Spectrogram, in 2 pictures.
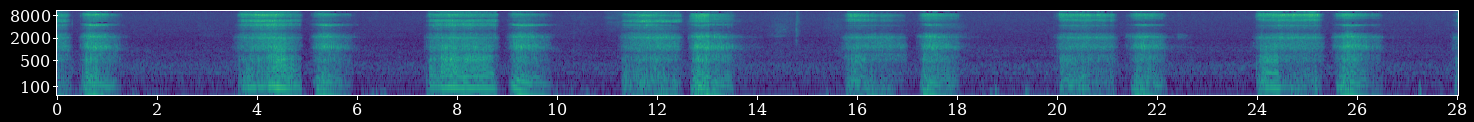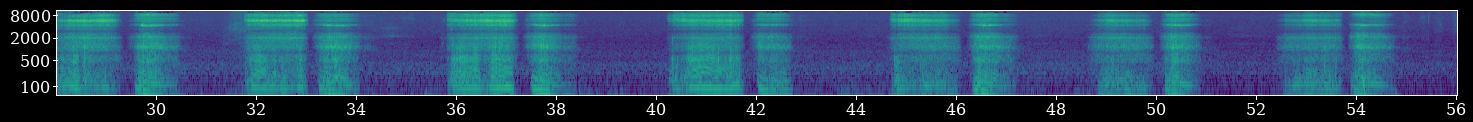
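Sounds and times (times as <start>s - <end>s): loud snoring: 0.0s - 1.5s, 3.5s - 6.1s, 7.3s - 10.1s, 11.2s - 14.0s, 15.7s - 18.3s, 19.9s - 22.6s, 23.9s - 26.6s, 27.9s - 30.6s, 31.4s - 34.4s, 35.7s - 38.5s, 40.2s - 42.9s, 44.6s - 47.3s, 48.6s - 51.0s, 52.4s - 55.0s.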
